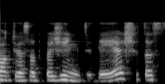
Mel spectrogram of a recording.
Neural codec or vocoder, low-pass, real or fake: none; 7.2 kHz; real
